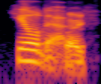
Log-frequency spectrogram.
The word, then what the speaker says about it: Hilda: staying with you and how do you pronounce your name again Hilda Hilda h-i-l-d-a is the pronunciation okay is she the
